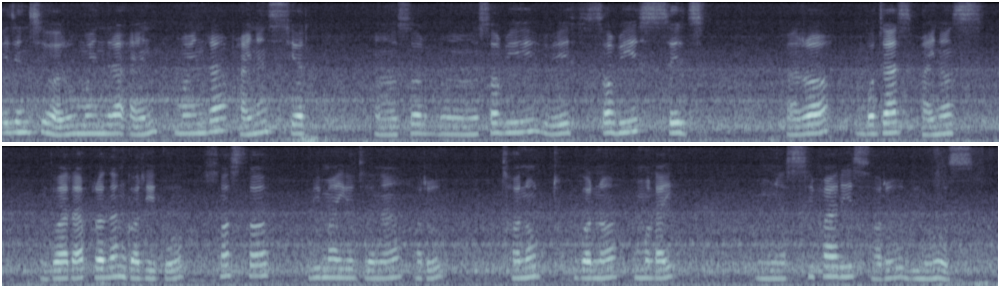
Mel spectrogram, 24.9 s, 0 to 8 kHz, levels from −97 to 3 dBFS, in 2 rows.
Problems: background sounds at intervals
